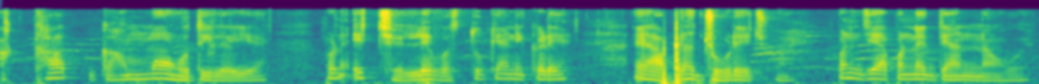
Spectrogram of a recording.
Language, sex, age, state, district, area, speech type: Gujarati, male, 18-30, Gujarat, Anand, urban, spontaneous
